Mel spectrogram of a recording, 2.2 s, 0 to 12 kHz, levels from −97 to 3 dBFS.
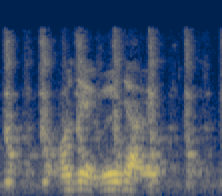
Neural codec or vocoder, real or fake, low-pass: none; real; 7.2 kHz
